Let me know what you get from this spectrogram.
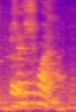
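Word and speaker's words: Szechuan: Cheshwan. Cheshuan beef.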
